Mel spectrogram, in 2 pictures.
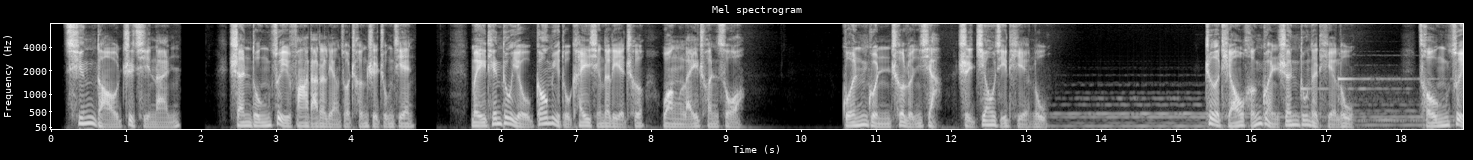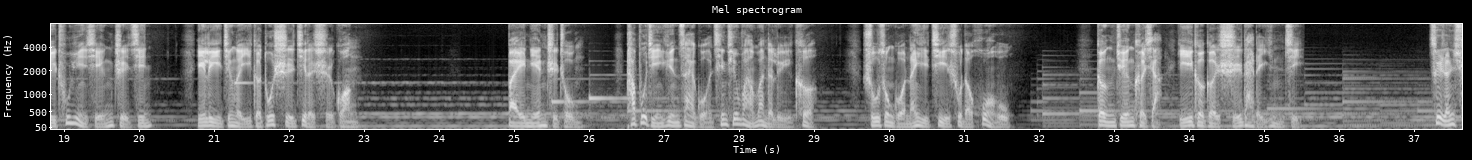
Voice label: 男 纪录片; 胶济铁路

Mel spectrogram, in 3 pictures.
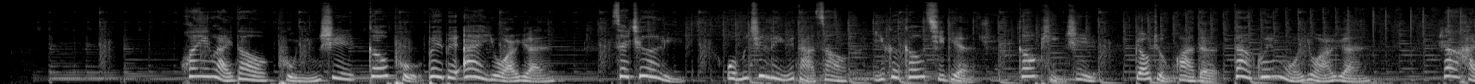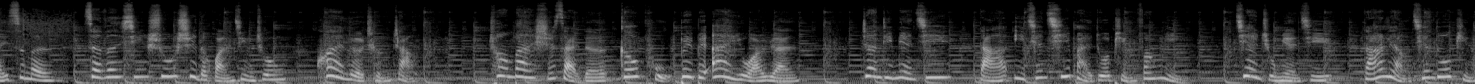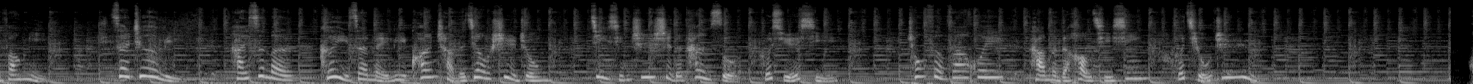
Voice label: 女 学校 幼儿园; 高埔贝贝爱幼儿园

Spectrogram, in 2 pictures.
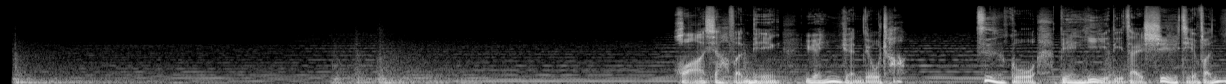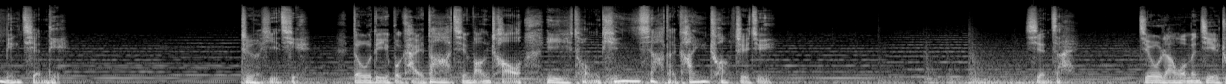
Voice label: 男, 纪录片; 飞越大秦

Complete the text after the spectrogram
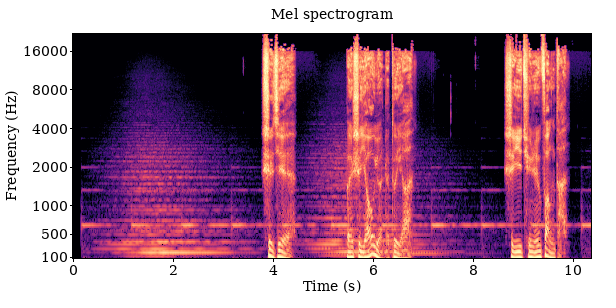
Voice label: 男, 高端 质感; 遥远的对岸

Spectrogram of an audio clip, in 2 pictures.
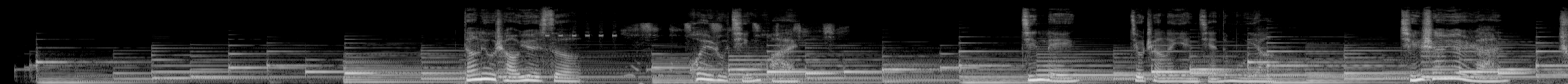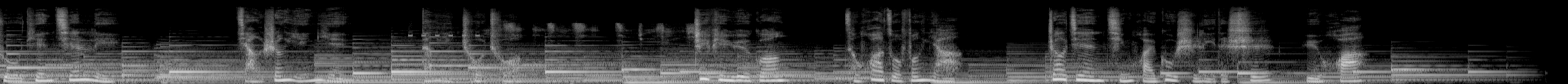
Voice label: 女 旁白 中秋; 香港置地南京公司

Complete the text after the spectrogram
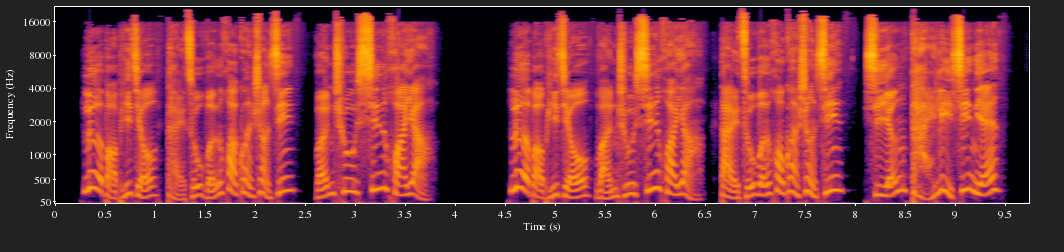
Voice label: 男 广告 欢快活力

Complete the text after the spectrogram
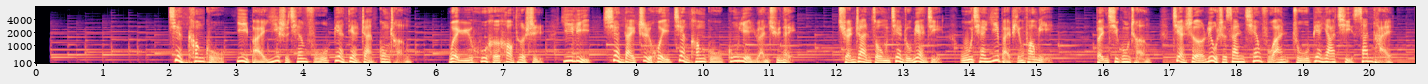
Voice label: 男, 汇报; 健康谷110千伏变电站工程

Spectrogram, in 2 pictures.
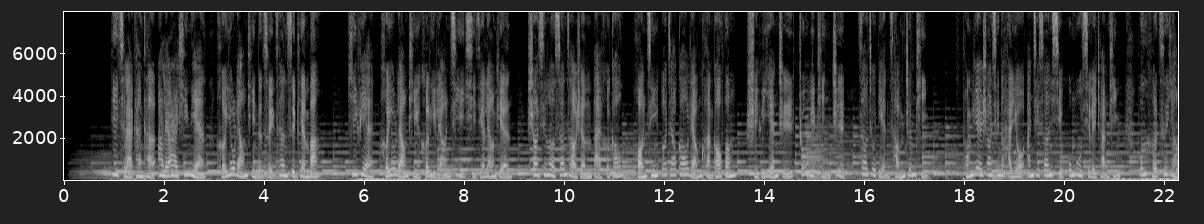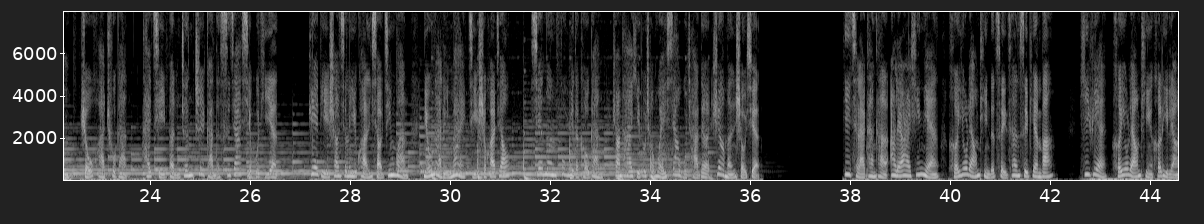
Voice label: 女 专题; 2021年回顾短片-和优良品

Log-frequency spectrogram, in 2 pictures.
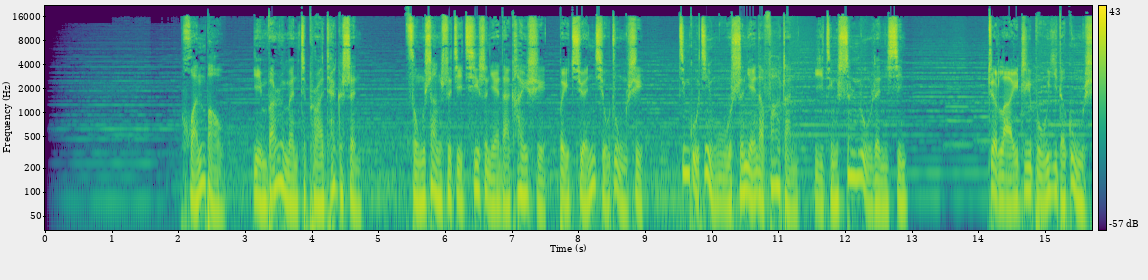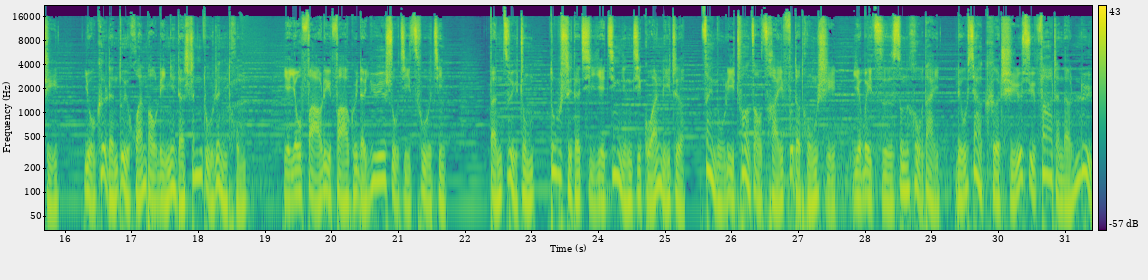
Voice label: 男, 专题; 双林环保

